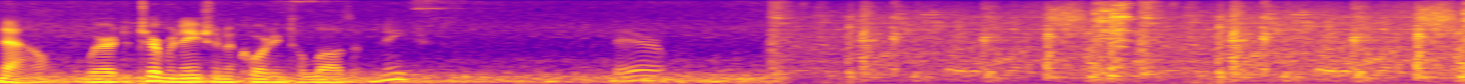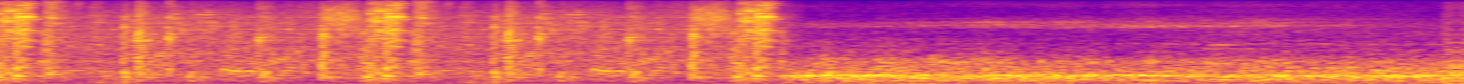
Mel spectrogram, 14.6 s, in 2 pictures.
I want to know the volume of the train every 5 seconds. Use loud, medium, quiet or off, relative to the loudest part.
medium, loud, loud.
